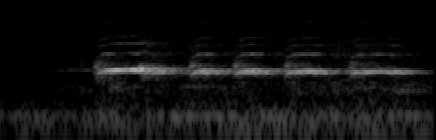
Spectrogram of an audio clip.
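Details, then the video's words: Zebra dove giving a soft cooing phrase: a mid-pitched lead note, then a quick string of four or five rolling, bubbling coos at an even pitch, faint low hum beneath. "suara burung perkutut"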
